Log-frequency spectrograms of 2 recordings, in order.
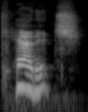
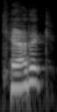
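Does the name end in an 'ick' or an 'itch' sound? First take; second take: itch; ick. First: The name ends with a soft 'itch' sound. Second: The name ends with a hard 'ick' sound. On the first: The speaker calls it right. "I've been told that's Kadich" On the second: The speaker calls it wrong. "I'm going to continue to screw that one up"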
